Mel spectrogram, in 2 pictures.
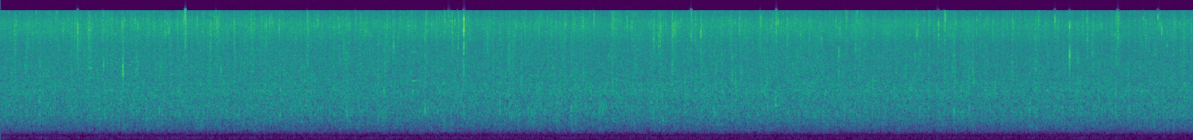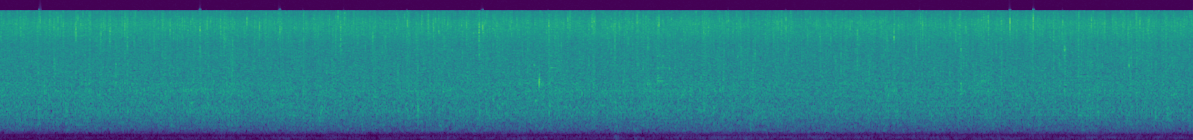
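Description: Steady, even rain falling, with scattered close drops ticking through it and a few slightly louder drop hits. No thunder.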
